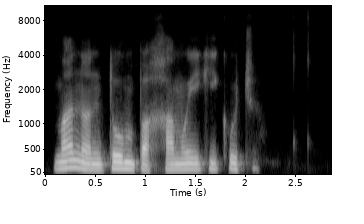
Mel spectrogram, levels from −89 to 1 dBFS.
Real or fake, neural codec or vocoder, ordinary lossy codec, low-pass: fake; codec, 24 kHz, 0.9 kbps, WavTokenizer, large speech release; Opus, 32 kbps; 9.9 kHz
